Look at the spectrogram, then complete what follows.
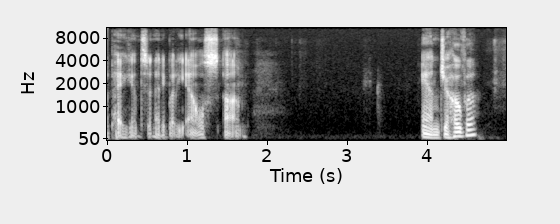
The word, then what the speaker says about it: Jehovah: And Jehovah, you pronounce it with a Y and a W, but instead of a J and a V, is so often called the living God to distinguish him from these.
